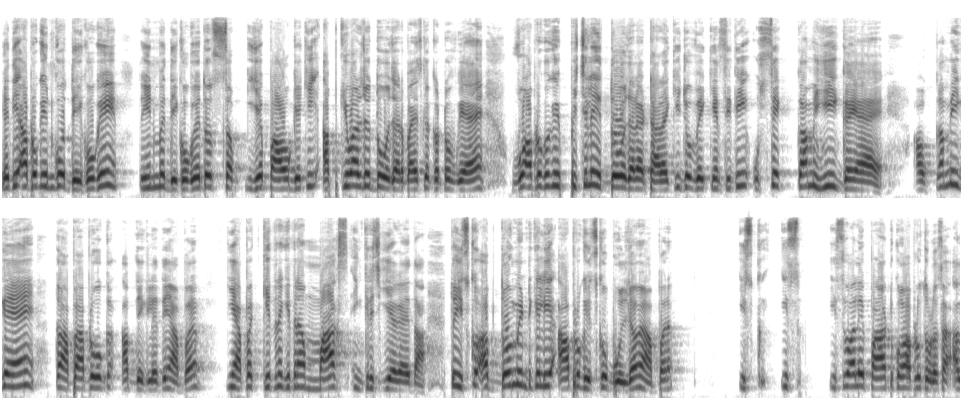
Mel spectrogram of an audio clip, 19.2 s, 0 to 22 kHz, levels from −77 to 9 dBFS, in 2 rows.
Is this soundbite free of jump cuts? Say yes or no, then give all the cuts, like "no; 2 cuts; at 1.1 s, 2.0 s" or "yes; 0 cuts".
yes; 0 cuts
